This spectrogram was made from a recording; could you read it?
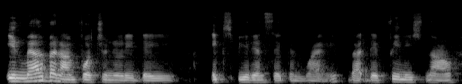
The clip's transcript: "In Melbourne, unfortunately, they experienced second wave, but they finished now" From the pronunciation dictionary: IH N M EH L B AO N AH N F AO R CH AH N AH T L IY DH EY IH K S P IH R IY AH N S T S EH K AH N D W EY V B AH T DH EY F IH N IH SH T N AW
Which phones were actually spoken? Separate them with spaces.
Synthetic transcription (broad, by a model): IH N M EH L B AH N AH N F AO CH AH N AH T L IY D EY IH K S P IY R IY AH N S S EH K AH N D W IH F B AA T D EY F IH N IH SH N AW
